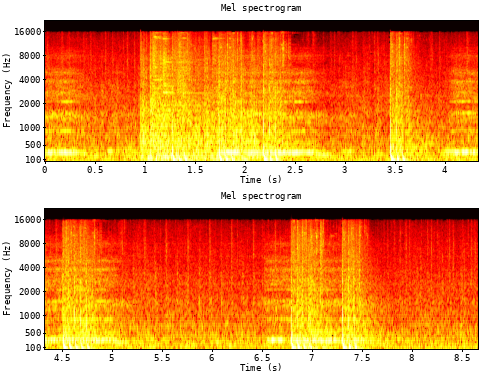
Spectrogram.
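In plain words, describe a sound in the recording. A rifle fires loud bursts of shots that echo in an enclosed metal space.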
